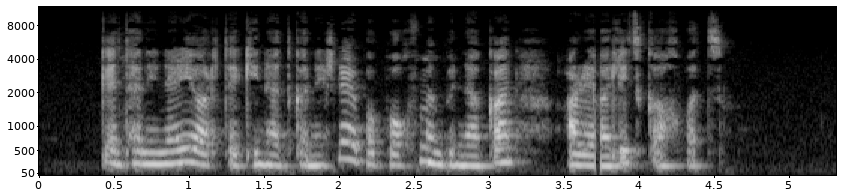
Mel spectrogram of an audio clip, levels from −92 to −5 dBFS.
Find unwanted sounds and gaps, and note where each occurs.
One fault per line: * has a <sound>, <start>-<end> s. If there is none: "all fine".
* has a dropout, 3.7-3.7 s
